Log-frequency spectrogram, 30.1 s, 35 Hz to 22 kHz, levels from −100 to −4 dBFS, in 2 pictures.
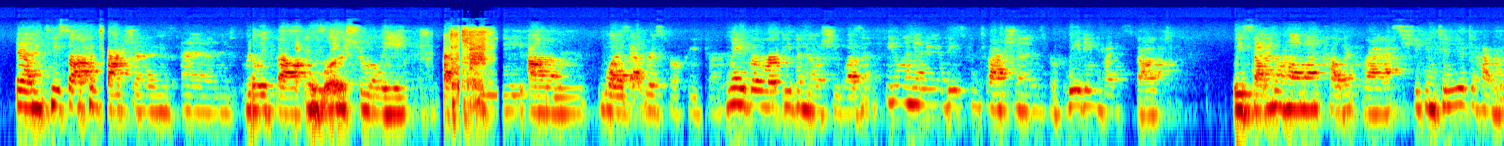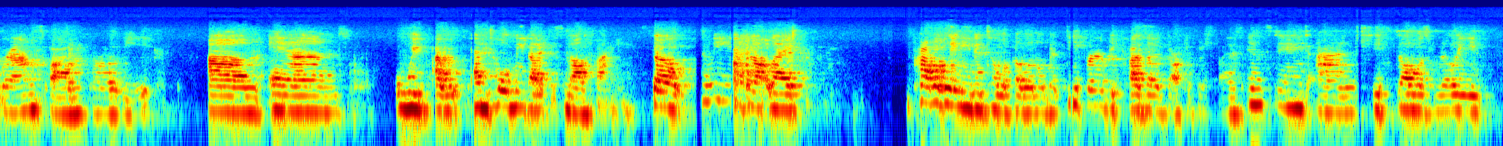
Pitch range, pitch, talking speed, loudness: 155-190 Hz, 170 Hz, 165 wpm, -14 LUFS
